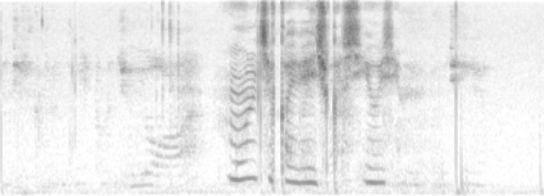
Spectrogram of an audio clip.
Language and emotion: Russian, sad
